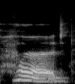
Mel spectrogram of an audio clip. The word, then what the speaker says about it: herd: Beware of herd, a dreadful word, or beware of herd, a dreadful word that looks like beard and sounds like bird.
